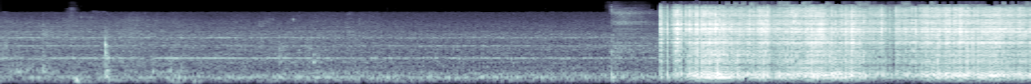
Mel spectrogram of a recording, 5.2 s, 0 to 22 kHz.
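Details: 1988 Chevy Silverado frame being repaired during strip-down, after lowering wire speed and heat slightly: near silence, then even, steady frying MIG crackle about three seconds in that holds smooth; normal weld, some areas not fully penetrated.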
